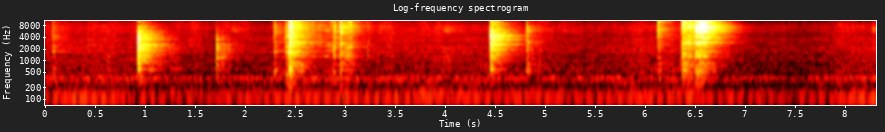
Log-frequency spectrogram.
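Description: Metal serving spoon clinking and scraping against a stainless steel pot and a plate as sauce is spooned out: four sharp clinks about two seconds apart, over a steady low hum.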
